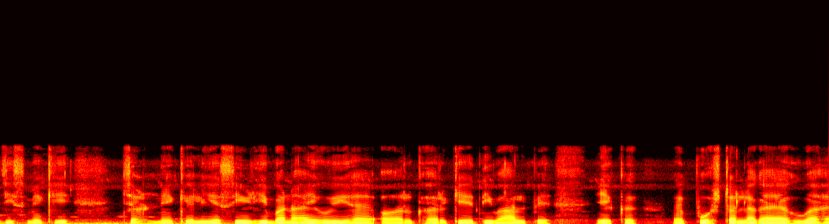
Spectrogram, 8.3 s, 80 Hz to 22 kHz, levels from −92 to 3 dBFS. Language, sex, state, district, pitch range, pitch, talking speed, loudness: Hindi, male, Jharkhand, Garhwa, 115-120 Hz, 120 Hz, 135 wpm, -16 LUFS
